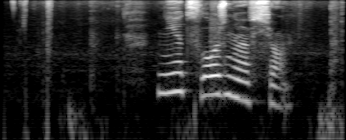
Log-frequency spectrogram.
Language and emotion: Russian, neutral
